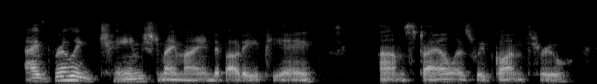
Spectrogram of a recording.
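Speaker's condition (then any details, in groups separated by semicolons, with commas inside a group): No condition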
